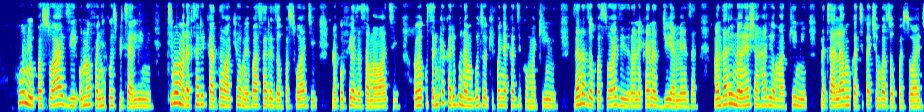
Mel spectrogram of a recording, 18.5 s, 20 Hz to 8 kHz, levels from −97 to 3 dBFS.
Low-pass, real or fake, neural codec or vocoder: 7.2 kHz; real; none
